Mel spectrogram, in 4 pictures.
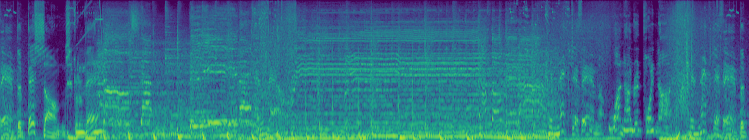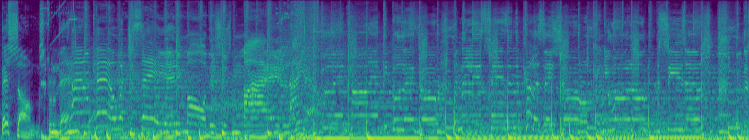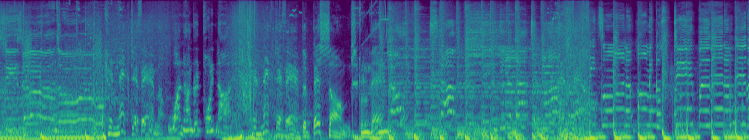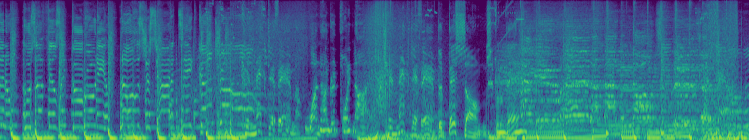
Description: Male
My accent is Australian English.
Radio / TV Imaging
Words that describe my voice are Australian, Narrator, Voice over.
